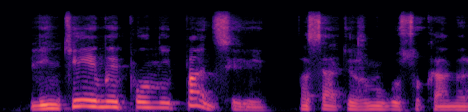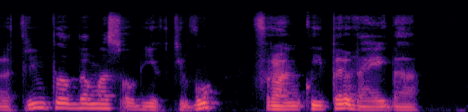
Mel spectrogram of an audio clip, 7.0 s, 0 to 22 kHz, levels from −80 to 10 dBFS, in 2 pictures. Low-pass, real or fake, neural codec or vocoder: 14.4 kHz; fake; codec, 44.1 kHz, 2.6 kbps, SNAC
